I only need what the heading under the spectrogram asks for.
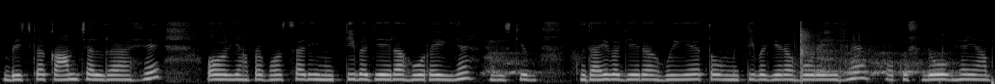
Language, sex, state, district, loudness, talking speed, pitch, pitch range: Hindi, female, Uttar Pradesh, Budaun, -28 LUFS, 210 wpm, 225 Hz, 220-230 Hz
